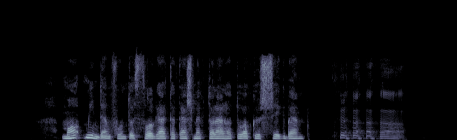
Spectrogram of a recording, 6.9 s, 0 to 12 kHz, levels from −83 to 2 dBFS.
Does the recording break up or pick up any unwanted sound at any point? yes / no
yes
